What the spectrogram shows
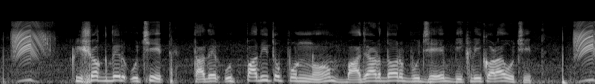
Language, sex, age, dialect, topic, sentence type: Bengali, male, 36-40, Standard Colloquial, agriculture, statement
